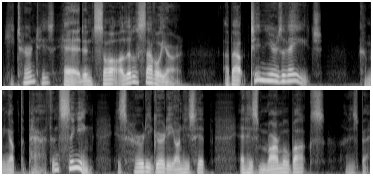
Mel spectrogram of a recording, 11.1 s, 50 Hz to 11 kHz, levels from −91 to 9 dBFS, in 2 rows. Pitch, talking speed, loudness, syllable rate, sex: 110 Hz, 180 wpm, -18 LUFS, 4.8 syllables/s, male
